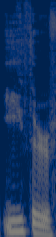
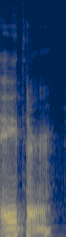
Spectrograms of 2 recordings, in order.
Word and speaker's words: Aether: way again oh hey ether fell in the water is it pronounced ether because I've always pronounced it Aether I don't know why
